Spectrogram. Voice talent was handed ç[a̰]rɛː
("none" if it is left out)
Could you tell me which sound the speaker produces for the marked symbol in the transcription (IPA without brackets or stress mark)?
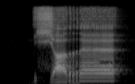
a̰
